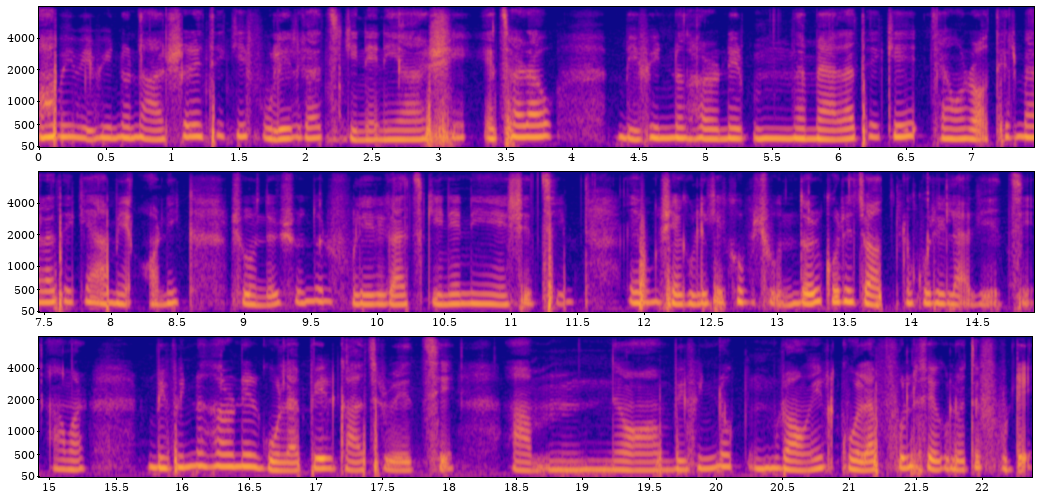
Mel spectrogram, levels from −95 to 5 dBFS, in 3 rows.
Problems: background sounds at intervals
